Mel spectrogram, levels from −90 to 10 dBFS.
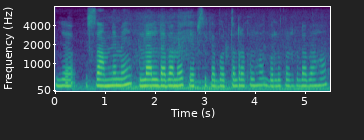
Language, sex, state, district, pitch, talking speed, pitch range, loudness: Hindi, female, Jharkhand, Palamu, 215 Hz, 175 wpm, 160-220 Hz, -15 LUFS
